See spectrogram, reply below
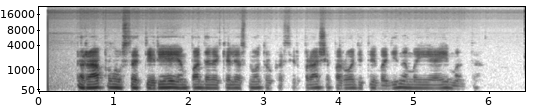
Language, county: Lithuanian, Klaipėda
